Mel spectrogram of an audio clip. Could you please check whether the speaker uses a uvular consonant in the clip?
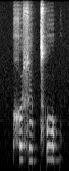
yes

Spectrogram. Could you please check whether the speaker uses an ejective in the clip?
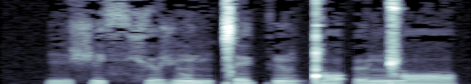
no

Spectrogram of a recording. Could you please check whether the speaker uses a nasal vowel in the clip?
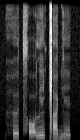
yes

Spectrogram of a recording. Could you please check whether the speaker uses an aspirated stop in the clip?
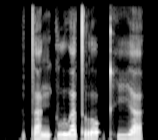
yes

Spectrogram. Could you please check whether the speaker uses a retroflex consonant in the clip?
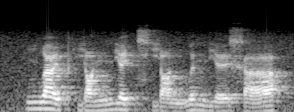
no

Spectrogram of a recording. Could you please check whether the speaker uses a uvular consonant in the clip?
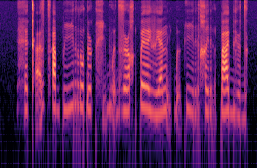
yes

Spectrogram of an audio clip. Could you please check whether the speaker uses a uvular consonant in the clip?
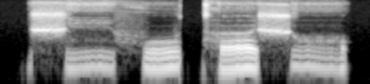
no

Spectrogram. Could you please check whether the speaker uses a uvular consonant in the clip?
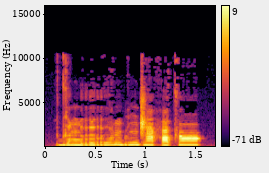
no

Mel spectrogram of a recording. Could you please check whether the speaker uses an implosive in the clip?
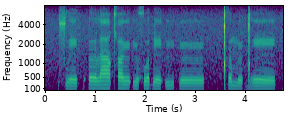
yes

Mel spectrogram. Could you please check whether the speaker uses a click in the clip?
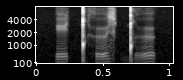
yes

